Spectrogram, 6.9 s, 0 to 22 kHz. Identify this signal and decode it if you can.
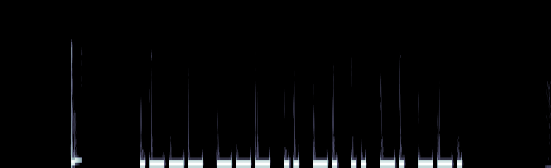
Morse code, heard as a keyed tone, about 21 wpm, 700 Hz. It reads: JOINING
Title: Sets of 5 Words - New Word Drill - 20wpm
